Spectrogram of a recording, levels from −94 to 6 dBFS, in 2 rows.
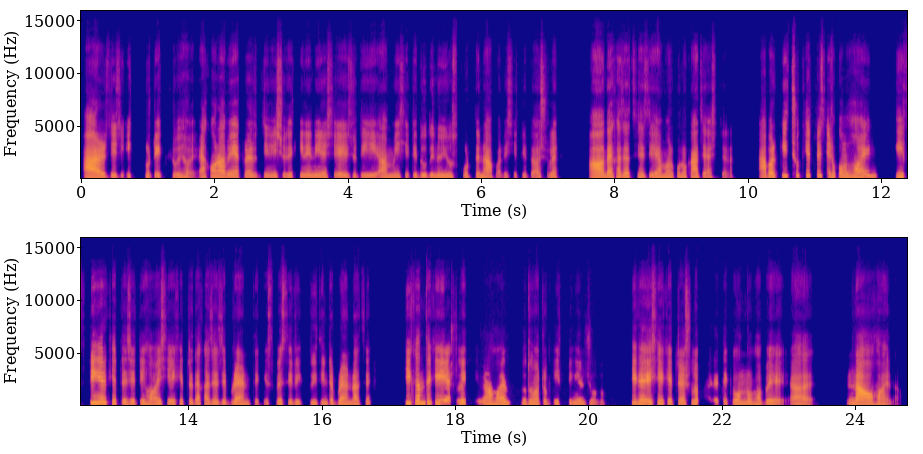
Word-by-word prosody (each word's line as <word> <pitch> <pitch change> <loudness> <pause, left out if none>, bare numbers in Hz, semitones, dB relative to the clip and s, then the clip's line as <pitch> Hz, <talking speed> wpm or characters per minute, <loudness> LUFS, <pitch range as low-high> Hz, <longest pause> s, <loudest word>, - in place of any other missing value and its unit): আর 180 0 +10 0.2
যে 190 - -2
জি - - -13
একটু 280 - -13
টেকসই 185 +1 -3
হয়। - - -7 0.2
এখন 270 +4 -1
আমি 240 0 0
একটা 230 0 -4 0.2
জিনিস 200 -1 -4
যদি 105 0 -3
কিনে 205 -1 -1
নিয়ে 190 -1 0
এসে 205 - -7 0.2
যদি 190 - -7 0.3
আমি 190 0 -3
সেটি 200 0 -7
দুদিনও 200 -1 -2
ইউজ 180 +1 -4
করতে 185 - -6
না - - +5
পারি - - -11
সেটি - - -14
তো - - -8
আসলে - - -6 0.6
আ - - +7 0.2
দেখা 225 +4 +3
যাচ্ছে 200 +2 -3
যে 200 - -3
আমার 180 0 -2
কোন 190 - -4
কাজে 185 -1 +2
আসছে - - -15
না। - - -18 0.5
আবার 280 +6 +5
কিছু 320 +3 -2
ক্ষেত্রে 350 0 -1
যেরকম 275 0 -1
হয় 240 +6 +4 0.5
গিফটিং 245 +8 +3
এর 340 - +5
ক্ষেত্রে 275 -3 -1
যেটি 240 0 -2
হয় 235 +1 +1
সেইক্ষেত্রে 235 -2 -3
দেখা 220 +1 0
যায় 210 -1 -1
যে 210 - -1
ব্র্যান্ড 190 -1 +4
থেকে - - -12
স্পেসিফিক 240 -4 -4
২-৩ 200 -1 -5
টা 190 - +1
ব্র্যান্ড 180 -1 +2
আছে। - - -8 0.5
সেখান 320 +1 +5
থেকেই 290 -2 +5
আসলে 245 -2 -1 0.2
কেনা 195 -2 -2
হয় 245 +7 +5 0.2
শুধুমাত্র 240 -2 -2
গিফটিং 215 -1 -6
এর 180 - -5
জন্য। - - -9 0.5
কিনে 300 -2 +4 0.2
সেক্ষেত্রে 260 -4 0
আসলে 225 -1 -2
বাইরে 190 0 -7
থেকে 195 0 -7
অন্যভাবে 190 0 -1 0.4
আ - - +3 0.9
নেওয়া 205 -3 +9
হয় - - 0
না। - - -21
215 Hz, 180 wpm, -25 LUFS, 195-255 Hz, 0.9 s, আর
